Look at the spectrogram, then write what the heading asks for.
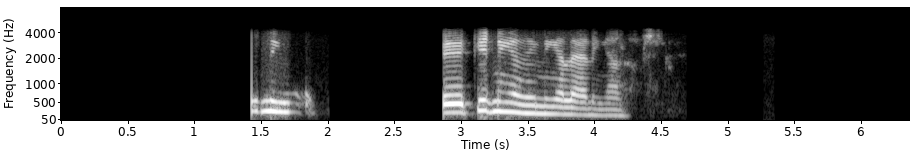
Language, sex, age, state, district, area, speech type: Dogri, female, 60+, Jammu and Kashmir, Reasi, rural, conversation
